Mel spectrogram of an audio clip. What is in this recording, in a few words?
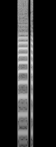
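Police Spec Ops Tac, radio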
